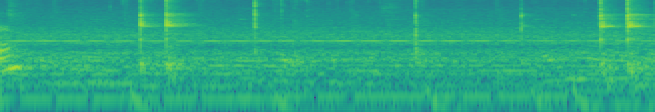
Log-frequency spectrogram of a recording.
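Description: Metal spoon clinking against a stainless steel bowl and a glass jar while scooping tomato paste: a few single clinks, then a quick run of clinks near the end.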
